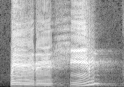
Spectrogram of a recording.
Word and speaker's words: perejil: Por ejemplo, tengo la palabra perejil y tengo la palabra pared. Perejil suena más fuerte en gil y fíjense bien, terminó en cualquier consonante menos NS vocal.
